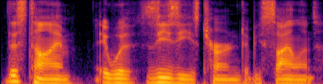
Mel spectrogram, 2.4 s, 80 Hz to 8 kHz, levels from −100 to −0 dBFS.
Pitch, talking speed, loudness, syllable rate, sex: 110 Hz, 225 wpm, -22 LUFS, 4.9 syllables/s, male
